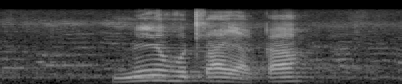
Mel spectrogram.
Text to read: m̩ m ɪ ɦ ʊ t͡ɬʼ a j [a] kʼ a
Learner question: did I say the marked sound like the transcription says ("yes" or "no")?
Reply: yes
